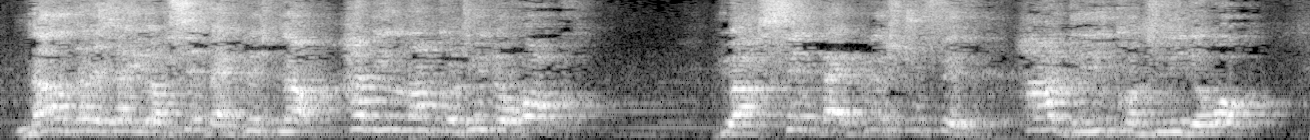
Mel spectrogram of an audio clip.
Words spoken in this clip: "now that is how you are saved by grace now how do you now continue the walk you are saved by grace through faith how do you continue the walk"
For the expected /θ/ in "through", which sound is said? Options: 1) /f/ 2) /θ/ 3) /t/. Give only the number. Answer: 3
